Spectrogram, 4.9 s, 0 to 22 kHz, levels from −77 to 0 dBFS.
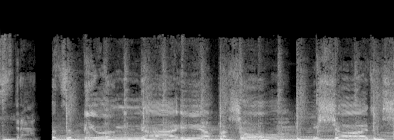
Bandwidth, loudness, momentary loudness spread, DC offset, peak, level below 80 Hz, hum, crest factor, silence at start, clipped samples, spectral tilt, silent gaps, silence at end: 17 kHz; -13 LUFS; 6 LU; under 0.1%; -2 dBFS; -16 dBFS; none; 10 dB; 0 s; under 0.1%; -4.5 dB/octave; 0.53-0.62 s; 0 s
